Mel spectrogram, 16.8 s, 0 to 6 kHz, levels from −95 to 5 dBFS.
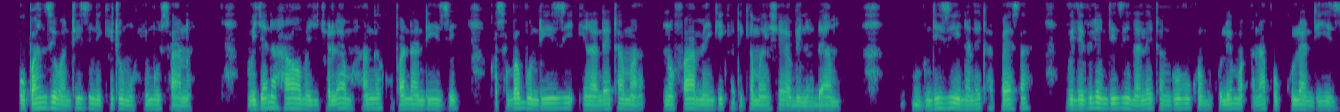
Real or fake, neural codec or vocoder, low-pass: real; none; 5.4 kHz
